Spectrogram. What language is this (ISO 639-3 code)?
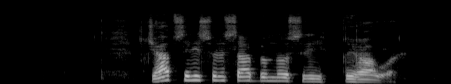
kbd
